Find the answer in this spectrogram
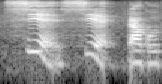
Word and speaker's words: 谢谢: 중국어에서는 같은 단어가 이렇게 연달아 나올 경우에는 뒤에 단어를 경성으로 툭 그냥 읽어주는 경우가 많아요. 그래서 원래는 사성이나 시에시에라고 연달아 나올 경우에는 뒤에 성조는 경성으로 합니다. 그래서 시에시에라고 다 살려주는 것이 아니라 시에시에 고마워.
